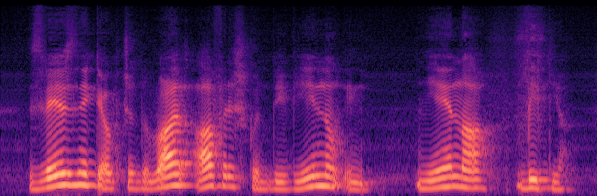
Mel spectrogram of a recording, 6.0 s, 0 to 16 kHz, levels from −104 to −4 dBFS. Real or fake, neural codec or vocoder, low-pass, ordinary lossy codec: fake; autoencoder, 48 kHz, 32 numbers a frame, DAC-VAE, trained on Japanese speech; 14.4 kHz; MP3, 96 kbps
